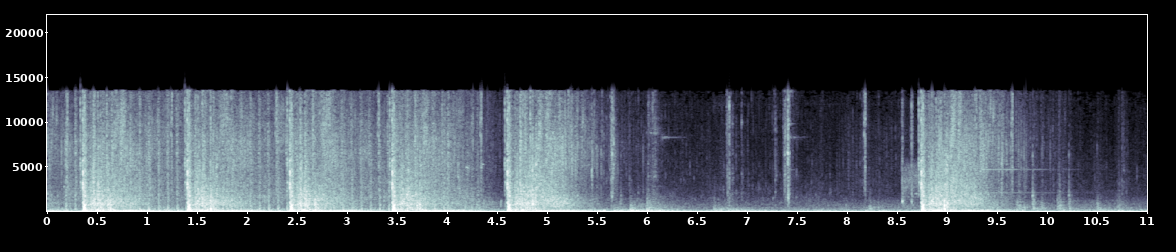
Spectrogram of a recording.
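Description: Loud gunshots fire one after another, each booming and echoing.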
